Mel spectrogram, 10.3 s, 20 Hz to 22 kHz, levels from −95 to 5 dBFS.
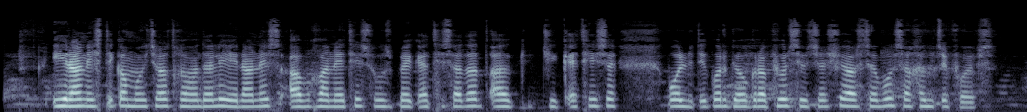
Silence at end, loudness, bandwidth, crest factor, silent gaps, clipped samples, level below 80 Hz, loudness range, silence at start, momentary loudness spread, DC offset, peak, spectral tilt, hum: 0.4 s; -22 LUFS; 10.5 kHz; 22 dB; none; under 0.1%; -66 dBFS; 6 LU; 0.1 s; 10 LU; under 0.1%; 0 dBFS; -5 dB/octave; none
